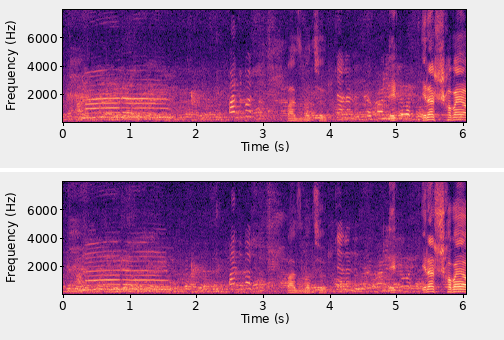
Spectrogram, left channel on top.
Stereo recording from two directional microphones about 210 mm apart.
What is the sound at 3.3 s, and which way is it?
Speech, 10° right (ahead or behind).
